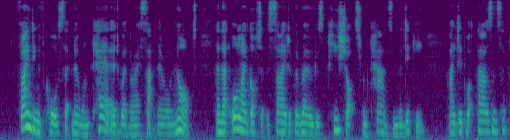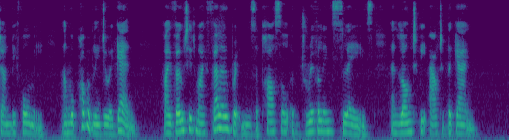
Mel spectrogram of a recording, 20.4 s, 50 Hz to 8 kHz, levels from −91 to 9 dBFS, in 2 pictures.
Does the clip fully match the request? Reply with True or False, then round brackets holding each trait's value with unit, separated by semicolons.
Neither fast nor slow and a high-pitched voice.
False (185 wpm; 160 Hz)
